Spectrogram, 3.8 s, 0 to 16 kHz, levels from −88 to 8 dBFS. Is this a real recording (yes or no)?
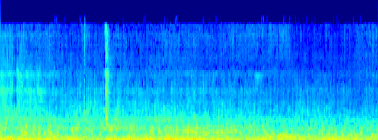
no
